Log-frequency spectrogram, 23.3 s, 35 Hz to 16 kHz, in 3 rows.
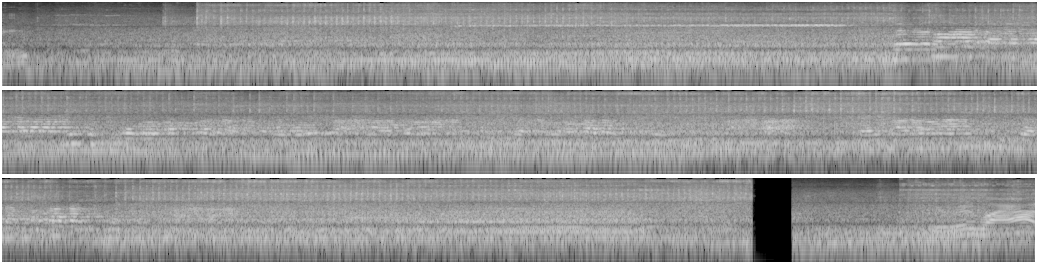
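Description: SRT GEK-class diesel locomotive number 4008 idling while another locomotive tows it toward Sri Racha: a steady, continuous mechanical rumble with faint rhythmic clatter and voices in the background, briefly cutting out near the end.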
